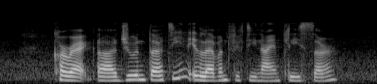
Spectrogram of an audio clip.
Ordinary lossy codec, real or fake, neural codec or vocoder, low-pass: none; real; none; 7.2 kHz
